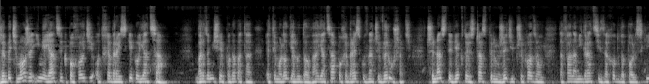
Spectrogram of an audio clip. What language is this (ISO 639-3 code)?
pol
